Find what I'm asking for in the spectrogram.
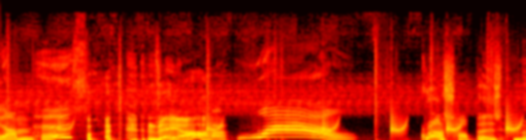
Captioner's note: laugh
